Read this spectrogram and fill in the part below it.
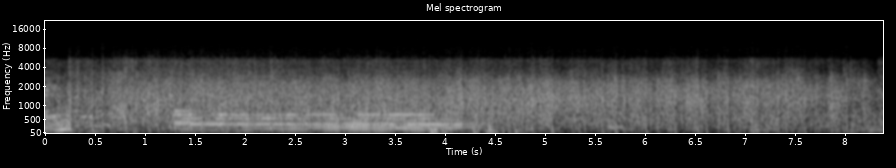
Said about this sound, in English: We'll judge this one on the volume of applause, having heard the volume of that applause.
